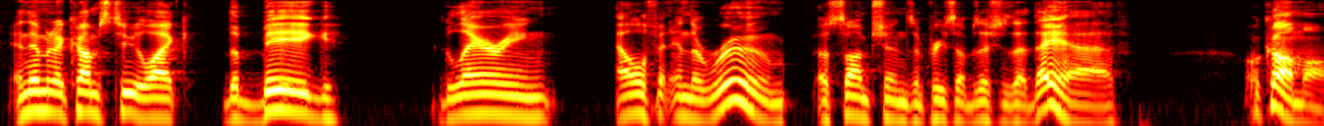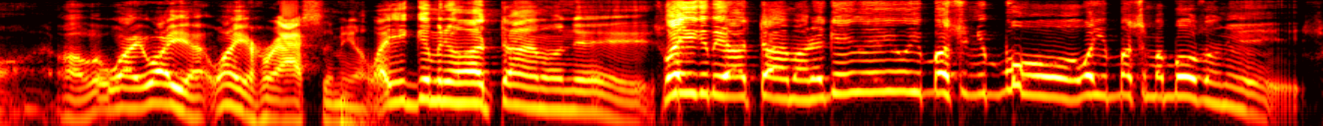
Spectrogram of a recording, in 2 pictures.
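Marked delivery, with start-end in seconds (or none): 9.2-17.5 very high, sing-song, swooping wiseguy voice. Mocking people who won't justify their own assumptions, with a Tony Soprano impression. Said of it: "Suddenly they go Tony Soprano".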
